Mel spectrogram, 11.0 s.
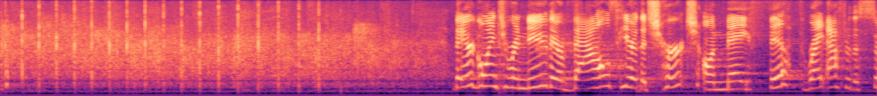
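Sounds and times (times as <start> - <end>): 
church congregation applause for a 50th wedding anniversary: 0.0 - 5.5
speech: 5.7 - 10.9.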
